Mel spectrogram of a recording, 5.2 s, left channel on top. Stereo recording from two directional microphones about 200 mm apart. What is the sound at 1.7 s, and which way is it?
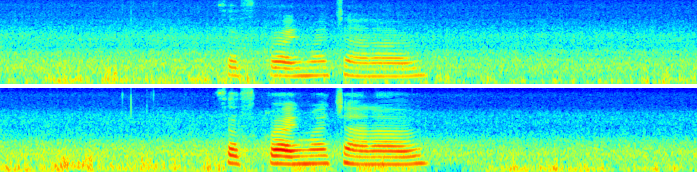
Speech, 40° right (ahead or behind).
